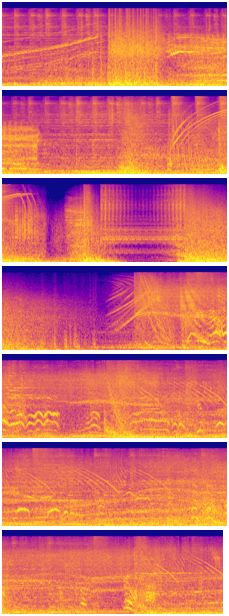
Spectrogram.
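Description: Animated fight-scene soundtrack: dramatic music mixed with sound effects. There are rising whooshes, crashes, and a monster's growling calls in the middle stretch, with a short drop in level about midway.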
